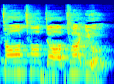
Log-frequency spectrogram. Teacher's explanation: এইবার দেখেন এই যে চ ছ জ ঝ ইয়, এই যে জিহ্বার অগ্রভাগ একটু প্রসারিত হয়ে দন্তমূলের একটু উপরে যে তালু আছে সেই তালুতে স্পর্শ করে কিন্তু চ ছ জ ঝ ইয় এই বর্ণগুলো বা ধ্বনিগুলো উচ্চারিত হয় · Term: তালব্য বর্ণ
